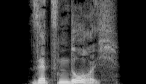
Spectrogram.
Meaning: inflection of durchsetzen: 1. first/third-person plural present 2. first/third-person plural subjunctive I
- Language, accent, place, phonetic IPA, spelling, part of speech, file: German, Germany, Berlin, [ˌzɛt͡sn̩ ˈdʊʁç], setzen durch, verb, De-setzen durch.ogg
